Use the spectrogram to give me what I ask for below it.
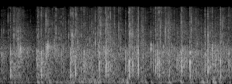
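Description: An audience applauds to welcome panel members at an evening marriage ministry event. The clapping is steady and dense throughout.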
